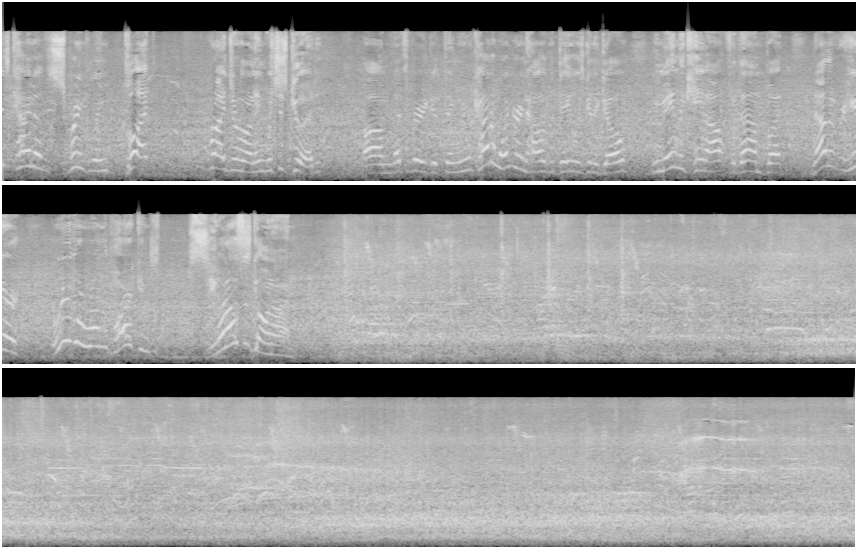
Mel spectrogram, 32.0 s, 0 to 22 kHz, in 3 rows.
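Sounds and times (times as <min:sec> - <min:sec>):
people's voices: 0:00.0 - 0:32.0
roller coaster rumbling on track: 0:00.0 - 0:32.0.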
